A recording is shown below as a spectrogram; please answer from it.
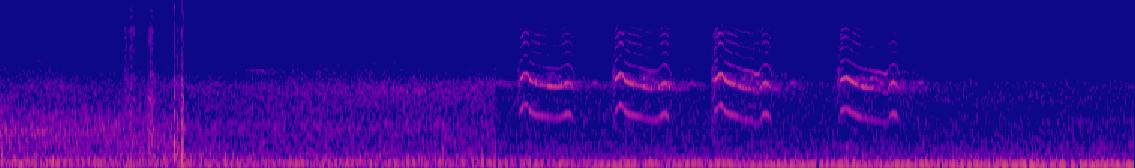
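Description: A red-shouldered hawk gives four loud, slurred kee-ah screams, each dropping in pitch, about one per second, over a steady low rumble and a few early clicks.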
